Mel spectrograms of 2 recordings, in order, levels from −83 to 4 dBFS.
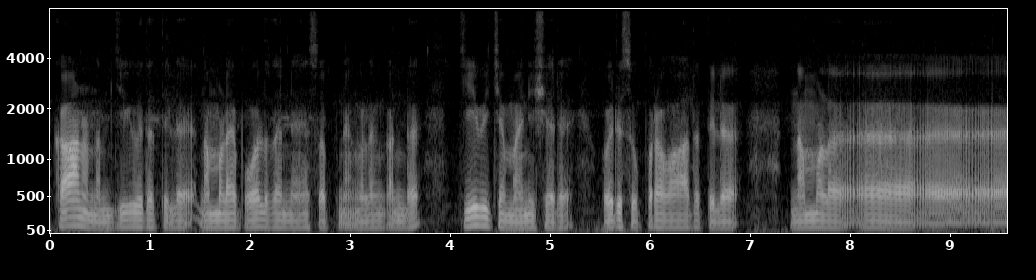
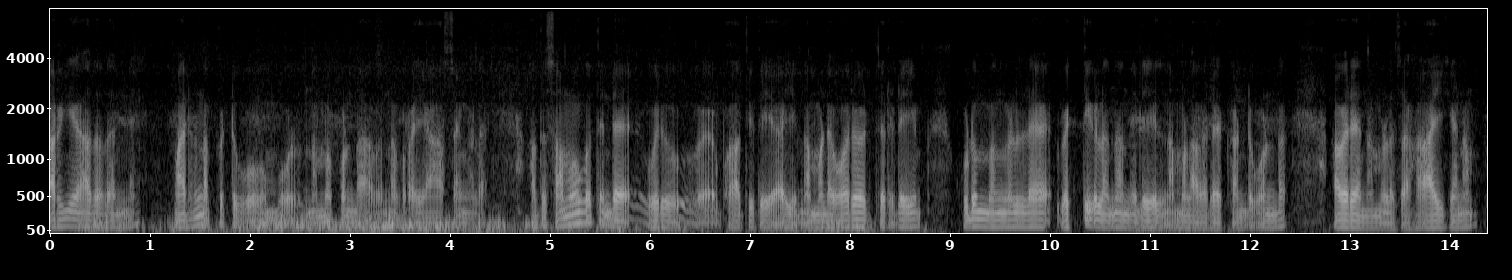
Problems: background sounds at intervals, low volume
